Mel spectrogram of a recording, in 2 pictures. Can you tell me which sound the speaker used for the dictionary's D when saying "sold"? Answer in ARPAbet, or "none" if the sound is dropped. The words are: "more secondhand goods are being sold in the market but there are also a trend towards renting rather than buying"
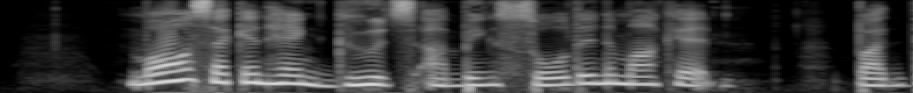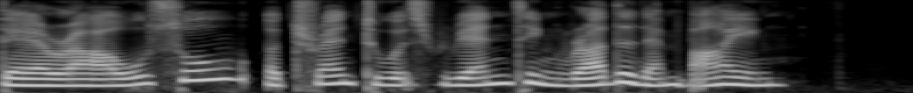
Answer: D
